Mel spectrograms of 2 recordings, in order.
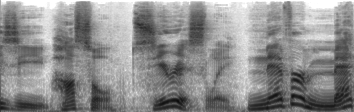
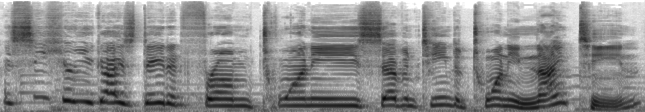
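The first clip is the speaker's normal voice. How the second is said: high-pitched, fake-polite phone interviewer; hesitant caller asking awkward questions; reference-check caller; 8 semitones higher than usual. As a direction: play a chirpy background checker, voice pitched up. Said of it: "she's gonna call up the exes".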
